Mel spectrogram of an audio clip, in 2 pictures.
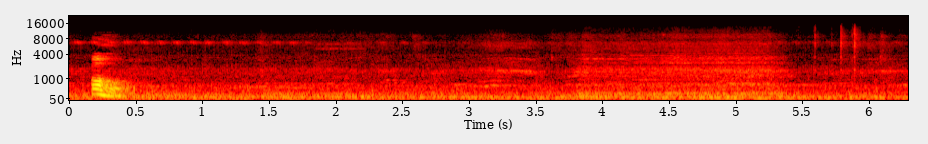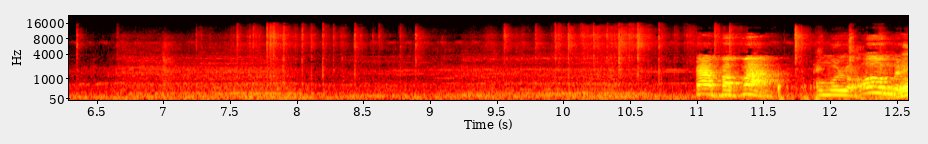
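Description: Meat sizzles on a hot grill.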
